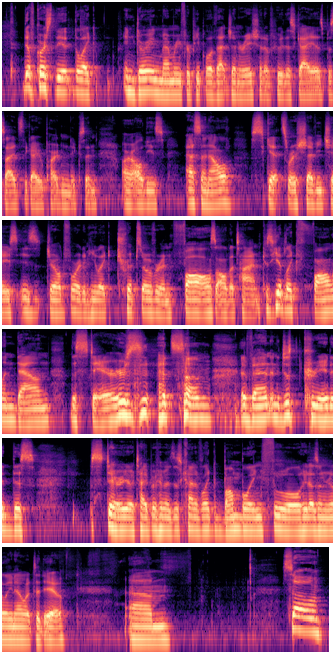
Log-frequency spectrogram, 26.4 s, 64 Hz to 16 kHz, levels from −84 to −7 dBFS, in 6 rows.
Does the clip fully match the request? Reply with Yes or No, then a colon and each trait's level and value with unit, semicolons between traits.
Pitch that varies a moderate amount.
Yes: average, 3.0 semitones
